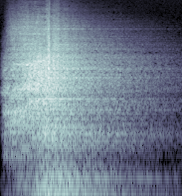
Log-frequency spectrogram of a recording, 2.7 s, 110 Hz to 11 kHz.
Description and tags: Percussion sound with reverb effects processed with cool edit 96.
drum, percussion, reverse, free, sample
